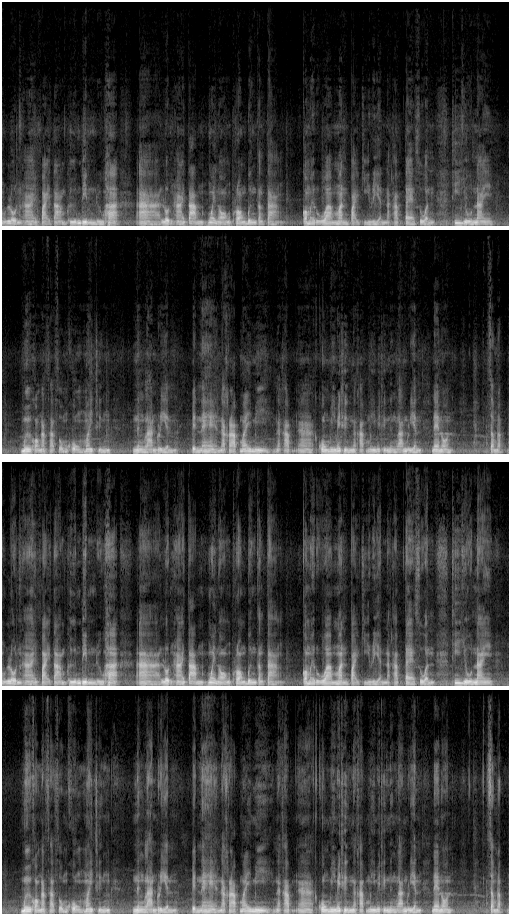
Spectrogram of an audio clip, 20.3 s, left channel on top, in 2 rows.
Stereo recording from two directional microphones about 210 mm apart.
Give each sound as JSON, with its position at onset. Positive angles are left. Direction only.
{"t": 0.0, "sound": "speech", "side_deg": -20}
